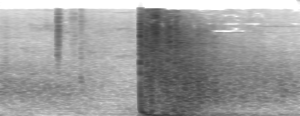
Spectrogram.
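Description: A rifle fires loudly.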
